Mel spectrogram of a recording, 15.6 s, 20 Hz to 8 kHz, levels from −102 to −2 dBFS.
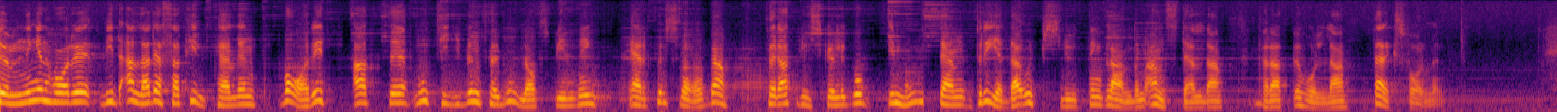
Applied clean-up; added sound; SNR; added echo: neural separator model SepFormer DNS4.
